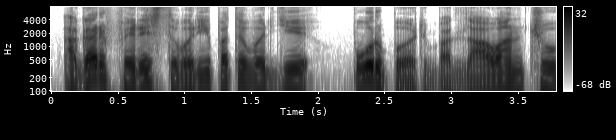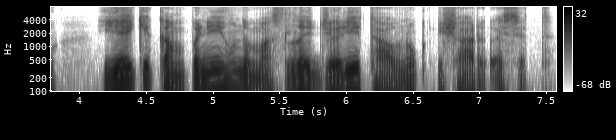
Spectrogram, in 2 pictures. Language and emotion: Kashmiri, neutral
